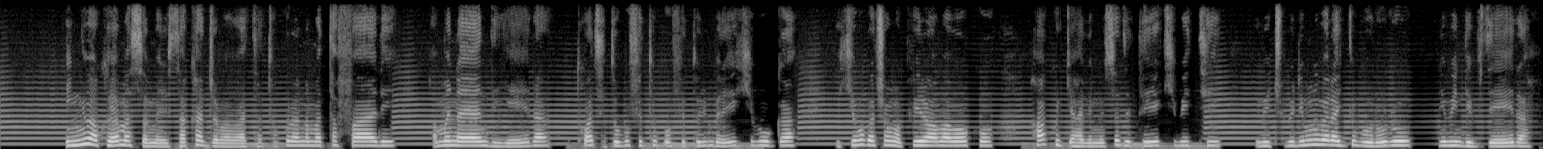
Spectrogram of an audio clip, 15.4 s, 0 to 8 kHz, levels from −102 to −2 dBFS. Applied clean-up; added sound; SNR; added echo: neural mask model RNNoise.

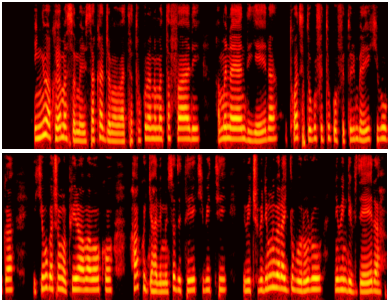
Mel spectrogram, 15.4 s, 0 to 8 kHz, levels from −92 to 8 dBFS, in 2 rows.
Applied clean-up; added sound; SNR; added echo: none; none; none; none.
